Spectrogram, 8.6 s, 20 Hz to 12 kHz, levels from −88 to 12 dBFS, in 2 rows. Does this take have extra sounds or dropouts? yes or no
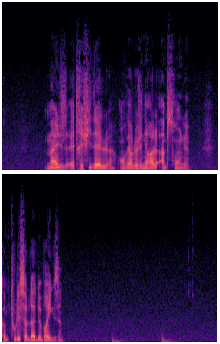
yes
